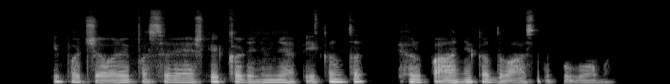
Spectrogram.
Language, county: Lithuanian, Marijampolė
